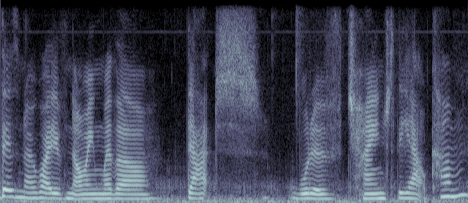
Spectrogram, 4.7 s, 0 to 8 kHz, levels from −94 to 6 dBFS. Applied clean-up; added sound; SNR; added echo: none; Fire; 13 dB; none.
